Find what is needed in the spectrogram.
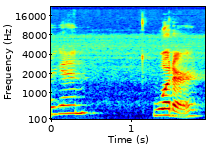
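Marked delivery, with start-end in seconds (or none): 1.3-1.8 "Water" said loud as WOOD-er; South Jersey pronunciation. Retold or imitated. Imitating friends from South Jersey, "Water" as WOOD-er. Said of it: "They say water".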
